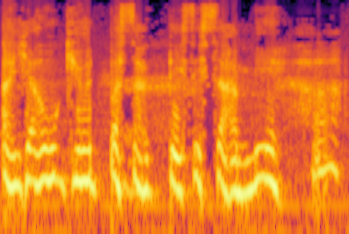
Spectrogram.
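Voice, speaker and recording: A man voicing a frail, dying elderly wife in a Bisaya radio drama, with a Filipino Bisaya accent and a weak, pleading, drawn-out delivery. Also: high voice, a little mellow, soft background music, exaggerated voice. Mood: tender, pleading.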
